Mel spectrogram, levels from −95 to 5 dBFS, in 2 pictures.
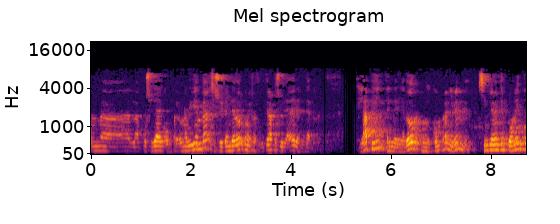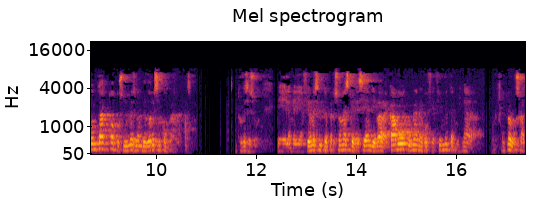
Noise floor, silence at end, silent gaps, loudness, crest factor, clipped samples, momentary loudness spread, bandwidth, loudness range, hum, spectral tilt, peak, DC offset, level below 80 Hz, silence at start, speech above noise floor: -57 dBFS; 0 s; 11.06-11.39 s, 12.37-12.41 s; -19 LUFS; 18 dB; under 0.1%; 16 LU; 8.2 kHz; 7 LU; none; -4 dB/octave; -2 dBFS; under 0.1%; -66 dBFS; 0 s; 38 dB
